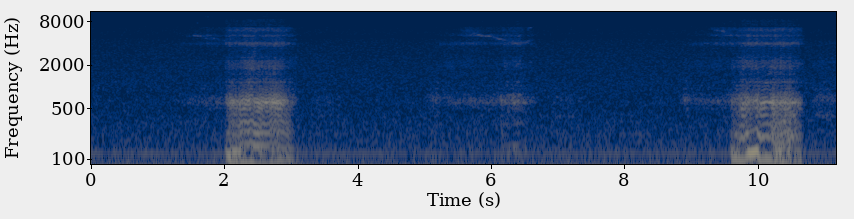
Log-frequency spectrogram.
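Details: Two clear rumbling snores in sleep with a softer breath between them, over a low steady background hum; ordinary sleep snoring.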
